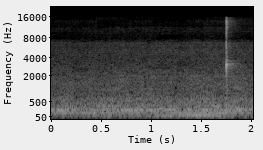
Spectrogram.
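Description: Quiet steady low room hum, with one short sharp click near the end.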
